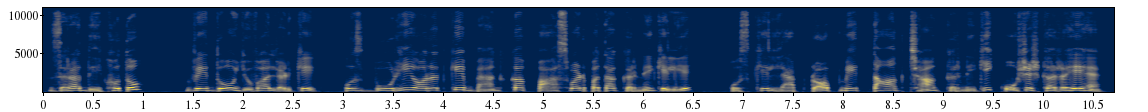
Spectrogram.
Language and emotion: Hindi, disgusted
